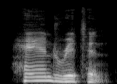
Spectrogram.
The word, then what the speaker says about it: handwritten: 老師這裡有個字手寫的要怎麼念因為很多同學都聽不出來這是什麼就是那個T會不見所以同學那個聽力要練好因為很多同學那個對written 什麼handwritten 這個大家都說什麼嗯嗯嗯 but it's okay if you say handwritten if you want to say it clearly That's great That's actually proper Written is actually lazier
